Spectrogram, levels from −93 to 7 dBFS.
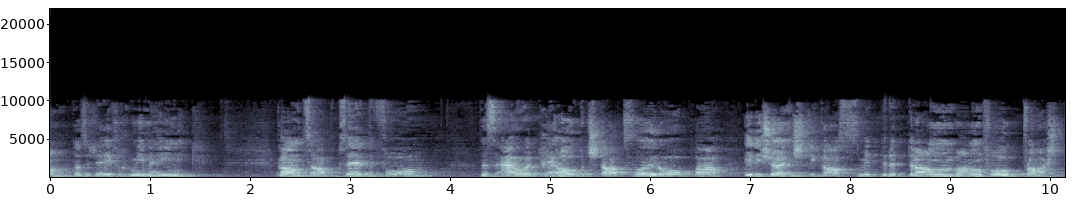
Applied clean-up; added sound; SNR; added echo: none; none; none; reverberation time 0.5 s.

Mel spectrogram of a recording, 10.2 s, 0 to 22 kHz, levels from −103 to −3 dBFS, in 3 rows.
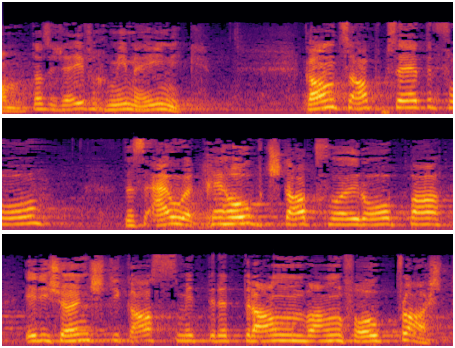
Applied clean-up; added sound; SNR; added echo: none; none; none; none.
